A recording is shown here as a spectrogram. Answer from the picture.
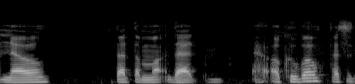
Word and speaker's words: Okubo: You know, I did not know that the that Okubo, that's his name, right?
